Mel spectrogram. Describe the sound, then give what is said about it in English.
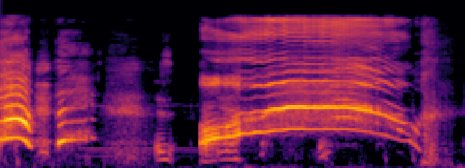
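A voice imitates the distant scream of a person falling into a whirlpool: a few short yelps, then one long, loud, sustained wail that holds its pitch before sliding downward and trailing off at the end. “You just hear a distant scream in the back as the person that was like slowly descending just falls in the whirlpool.”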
